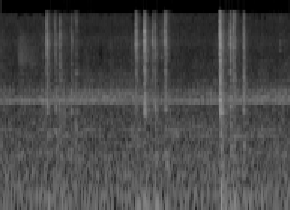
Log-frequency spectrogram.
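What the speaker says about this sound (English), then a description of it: "Having a little trouble typing tonight." Quiet, scattered keystrokes on a computer keyboard come in three small bursts of a few quick taps each, heard alone against a low background hiss.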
